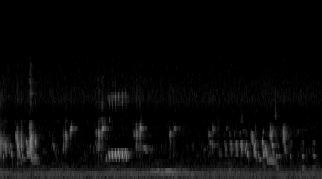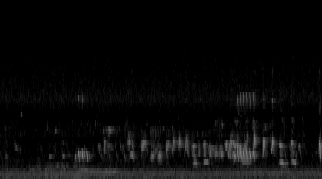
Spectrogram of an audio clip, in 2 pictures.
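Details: Far-off singing Woodchat Shrike in its forest habitat delivers a faint, varied medley of high chattering notes and brief buzzy trills, separated by quiet gaps.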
